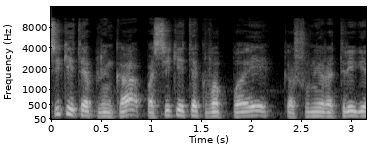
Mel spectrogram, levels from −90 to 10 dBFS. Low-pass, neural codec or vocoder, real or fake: 10.8 kHz; none; real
